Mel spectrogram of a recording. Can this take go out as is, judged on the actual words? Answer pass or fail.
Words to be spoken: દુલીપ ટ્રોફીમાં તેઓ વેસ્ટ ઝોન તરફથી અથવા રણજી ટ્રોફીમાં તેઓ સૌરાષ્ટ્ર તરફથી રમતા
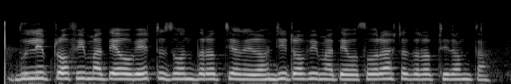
fail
